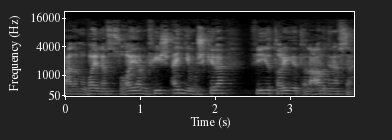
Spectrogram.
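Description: Speaking at a very fast pace, a man with a medium pitch and a bright, sharp tone keeps his intonation fairly even amid audible room echo. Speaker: tech YouTuber. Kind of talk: tutorial. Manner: casual.

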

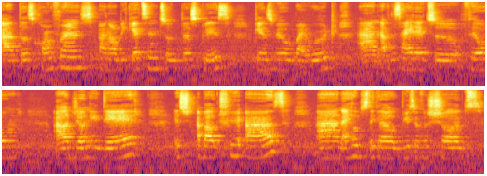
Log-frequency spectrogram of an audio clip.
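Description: A woman speaks at a fairly slow pace. Noticeable background noise runs behind her. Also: fairly even intonation. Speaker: travel vlogger. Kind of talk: casual vlog chat. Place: home room. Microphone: phone near.

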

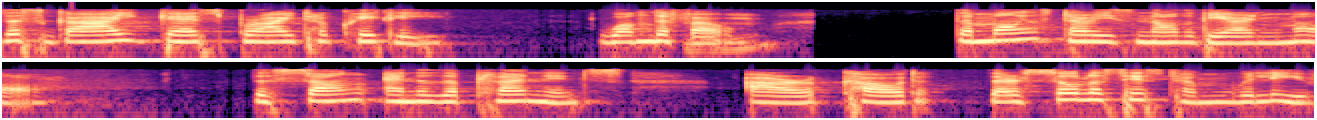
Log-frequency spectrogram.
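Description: A woman's fairly high, somewhat breathy voice at a very slow pace, fairly even intonation, long, frequent pauses. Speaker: student. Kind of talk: reading aloud.

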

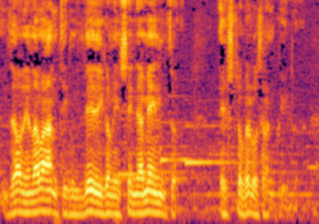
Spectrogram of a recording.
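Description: Very fast speech over clear music in the background. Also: man. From Italy. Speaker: opera bass singer and teacher. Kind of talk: interview answer. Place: home room. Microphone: old recording.

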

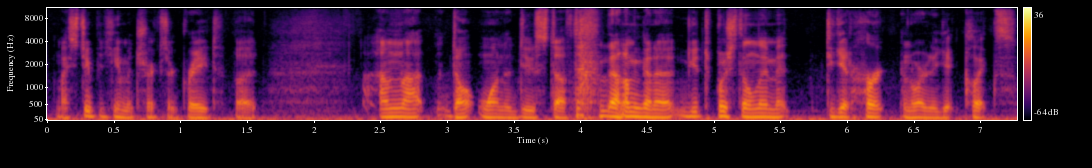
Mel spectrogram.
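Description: A man's somewhat breathy voice with fairly even intonation, in a dry sound with no echo. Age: 50s. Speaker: youtuber, fitness content creator. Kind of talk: casual vlog monologue. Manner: halting, many fillers. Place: car. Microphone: phone near.

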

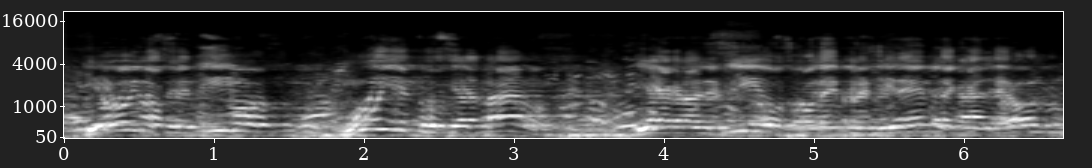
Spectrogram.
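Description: Amid loud background noise and audible room echo, a man speaks at a very slow pace. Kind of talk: public speech. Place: stadium. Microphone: podium.

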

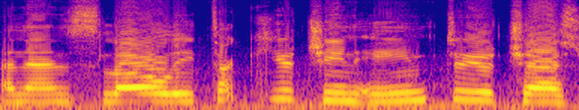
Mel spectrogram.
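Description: Clear background noise sits behind a woman with fairly high pitch. She talks at a fairly slow pace with fairly even intonation.

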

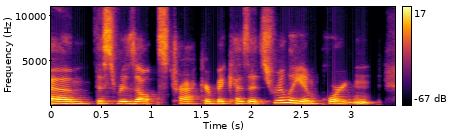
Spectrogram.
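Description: A woman's fairly high, fairly even voice, a plain, everyday voice, against a quiet background. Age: 40s. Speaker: wellness product presenter; presenter. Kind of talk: personal testimony and sales pitch. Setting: video call. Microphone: video call.

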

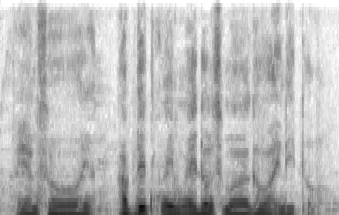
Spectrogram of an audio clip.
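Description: Noticeable background noise sits behind this man's voice. He speaks at a fairly quick pace with ordinary pitch variation. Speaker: vlogger. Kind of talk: casual vlog narration.

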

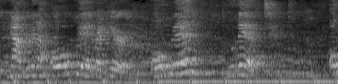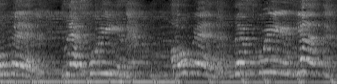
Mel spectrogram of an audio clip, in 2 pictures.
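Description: Delivered at a very slow pace, the speech carries strong room echo over clear music in the background. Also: woman. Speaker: fitness instructor. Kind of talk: workout class cueing. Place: gym.

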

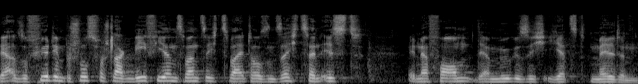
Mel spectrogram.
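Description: A man talks at a very slow pace. His pitch variation is ordinary. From Rhineland, Germany (Hürth); Rhineland, Germany. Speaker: meeting chair. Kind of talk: meeting moderation. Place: meeting room. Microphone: podium.

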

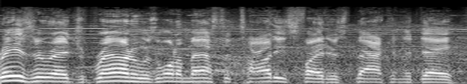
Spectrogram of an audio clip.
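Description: The sound is dry with no echo, with light background noise. A man speaks with ordinary pitch variation. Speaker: fight color commentator. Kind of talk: commentary. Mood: admiring, enthusiastic.

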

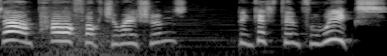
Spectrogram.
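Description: A put-on character voice, squeaky and extremely high, speaks at a moderate pace. Faint music plays in the background. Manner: frustrated, complaining about power fluctuations.

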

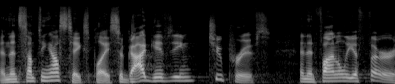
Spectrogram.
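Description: Over a quiet background, a man with a fairly high voice speaks in a bright, sharp tone marked by vocal fry. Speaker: preacher giving a sermon. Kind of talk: casual, humorous sermon delivery. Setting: church service. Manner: fast talker. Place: church. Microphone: headset.

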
